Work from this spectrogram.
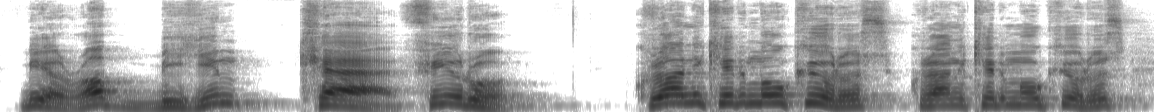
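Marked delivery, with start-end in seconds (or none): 0.1-2.7 slow recited "Rabbihim kafiru", both ra heavy; thick ra recitation. Shown as a demonstration. Teacher reciting the whole example slowly. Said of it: "Yine kalın okuyoruz".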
